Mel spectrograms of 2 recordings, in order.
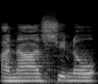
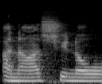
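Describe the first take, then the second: The two takes are said the same way.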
